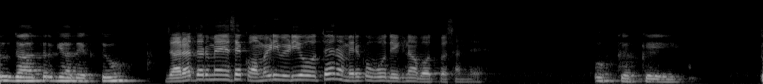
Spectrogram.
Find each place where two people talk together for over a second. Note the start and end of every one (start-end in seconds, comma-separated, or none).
none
